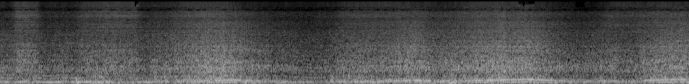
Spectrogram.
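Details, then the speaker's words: 1966 Dodge Coronet V8, first start after 20+ years sitting, idling while leaking and smoking; the carb needs work. Rough running with a low hum up front that rises and falls every second or two. Owner suspects the water pump. "it makes noise it makes weird noise up front i'm guessing uh i'm guessing that water pump's not super happy"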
